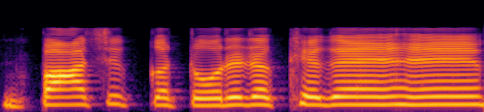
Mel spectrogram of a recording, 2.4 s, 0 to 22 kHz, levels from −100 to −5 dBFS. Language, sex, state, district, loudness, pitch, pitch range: Hindi, female, Jharkhand, Palamu, -16 LUFS, 275 Hz, 260-280 Hz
